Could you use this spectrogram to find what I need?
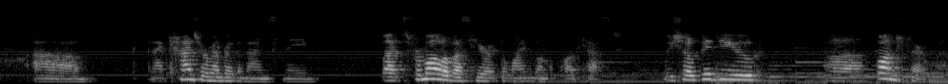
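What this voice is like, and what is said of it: Imitates a radio host's voice. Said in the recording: “I am doing my impersonation of the man who hosts Celtic Sojourn on the weekends here in New England”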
